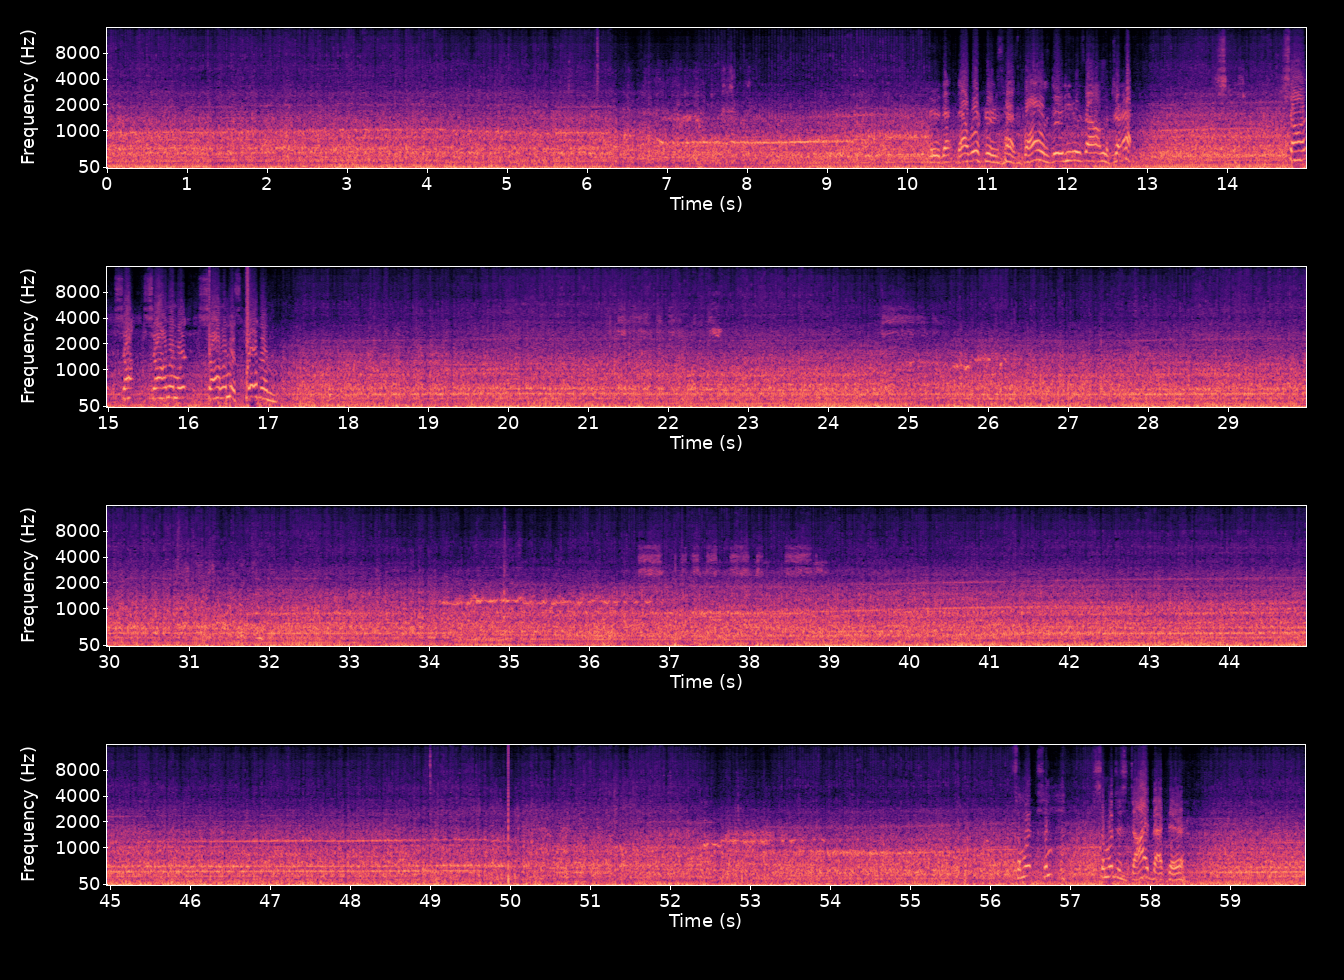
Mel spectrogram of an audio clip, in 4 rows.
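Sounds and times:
go-kart motor whine: 0.0 - 59.9.

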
